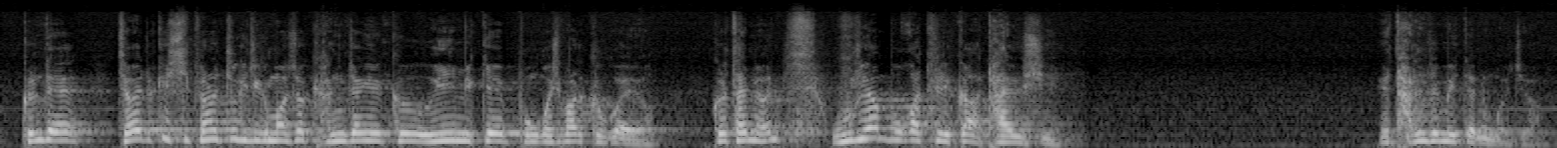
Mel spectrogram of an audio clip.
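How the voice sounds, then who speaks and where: A man's voice: sits high, a little mellow. A man preaching a Sunday sermon as pastor, emphatic, acting out complaining prayers to God. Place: church sanctuary.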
